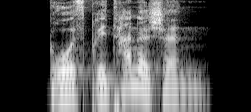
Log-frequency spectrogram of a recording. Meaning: inflection of großbritannisch: 1. strong genitive masculine/neuter singular 2. weak/mixed genitive/dative all-gender singular 3. strong/weak/mixed accusative masculine singular 4. strong dative plural
- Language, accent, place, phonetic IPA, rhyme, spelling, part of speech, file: German, Germany, Berlin, [ˌɡʁoːsbʁiˈtanɪʃn̩], -anɪʃn̩, großbritannischen, adjective, De-großbritannischen.ogg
